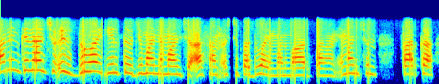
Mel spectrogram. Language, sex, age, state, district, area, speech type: Kashmiri, female, 18-30, Jammu and Kashmir, Budgam, rural, conversation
